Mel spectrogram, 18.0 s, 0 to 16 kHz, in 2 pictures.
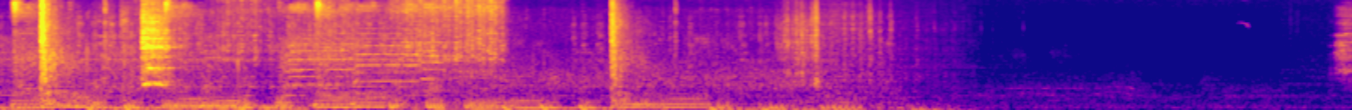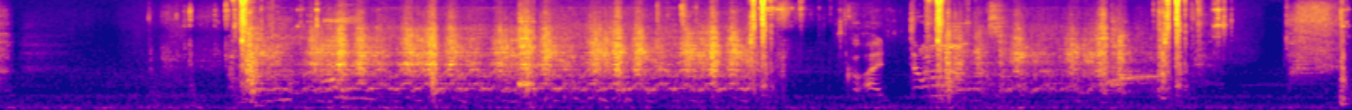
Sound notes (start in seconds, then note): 0.0 car rattling; 4.2 car sputtering; 8.8 sighs; 10.6 engine revving weakly; 10.6 groans; 15.3 engine revving weakly; 17.8 sighs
